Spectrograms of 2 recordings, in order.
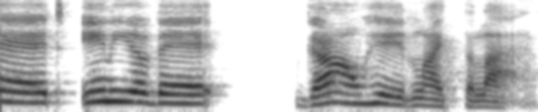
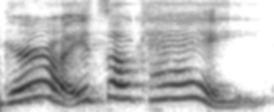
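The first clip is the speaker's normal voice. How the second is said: mock soothing; 7 semitones higher, slower than usual.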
